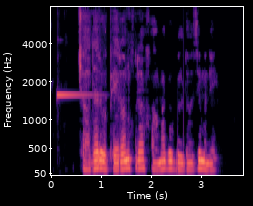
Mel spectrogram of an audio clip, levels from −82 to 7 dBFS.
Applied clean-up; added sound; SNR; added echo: classical method log-MMSE.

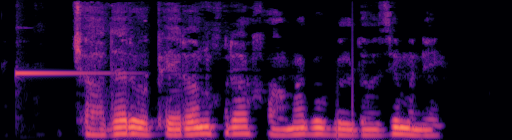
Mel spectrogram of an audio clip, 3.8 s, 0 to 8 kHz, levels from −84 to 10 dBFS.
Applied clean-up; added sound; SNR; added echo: classical method Wiener filter.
